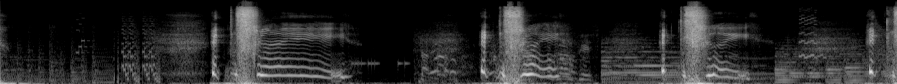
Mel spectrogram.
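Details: Three sharp explosive sneezes with voiced tails from a streamer during a live stream, over background music; sneezing.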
